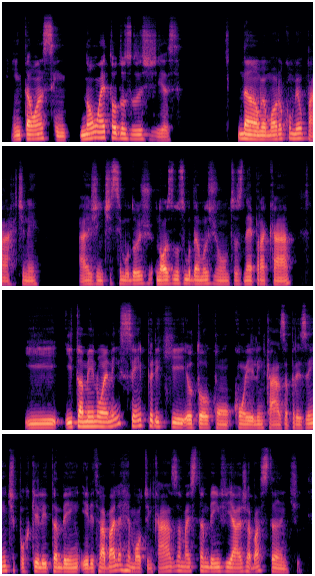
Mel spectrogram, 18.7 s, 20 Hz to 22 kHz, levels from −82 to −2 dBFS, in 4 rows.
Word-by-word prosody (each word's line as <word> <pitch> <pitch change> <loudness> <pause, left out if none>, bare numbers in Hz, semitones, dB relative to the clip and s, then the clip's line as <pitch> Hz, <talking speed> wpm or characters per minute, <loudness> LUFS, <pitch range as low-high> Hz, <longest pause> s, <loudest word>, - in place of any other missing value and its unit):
então 115 +3 +3
assim 115 -8 -1 0.2
não 135 +7 +4
é 160 - +5
todos 145 -5 +1
os 120 0 -2
dias 95 -4 -7 1.0
Não 120 -4 +6
eu 110 - +5
moro 115 +3 +2
com 130 +3 -6
o - - -2
meu 135 +1 +2
partner, 90 -4 -5 0.6
a 95 +4 -3
gente 95 +2 -4
se 105 - -2
mudou 100 +1 -1 0.3
nós 100 +1 +3
nos 110 -1 -3
mudamos 105 -1 -1
juntos, 95 -2 -7
né, 95 - +1
pra 95 -1 -2
cá 90 -2 0 0.7
e 105 +2 0
e 120 +2 +4
também 135 +1 +5
não 135 -1 +5
é 130 - +5
nem 160 +9 -1
sempre 155 -7 -1
que 120 -3 0
eu 110 - +5
tô 105 -2 +3
com 100 -2 -2
com 105 -2 -1
ele 100 0 +1
em 100 - -3
casa 95 -1 -2
presente, 115 +5 -2
porque 115 0 -6
ele 110 -1 +3
também 110 -1 +1
ele 105 +1 0
trabalha 120 +6 +2
remoto 110 -8 -2
em - - -9
casa, 115 +5 -2
mas 115 -1 -3
também 115 -2 0
viaja 115 0 0
bastante. 110 -6 -3
110 Hz, 170 wpm, -23 LUFS, 100-125 Hz, 1.0 s, Não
